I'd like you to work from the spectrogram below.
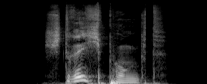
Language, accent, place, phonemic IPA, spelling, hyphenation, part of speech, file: German, Germany, Berlin, /ˈʃtʁɪçˌpʊŋkt/, Strichpunkt, Strich‧punkt, noun, De-Strichpunkt.ogg
- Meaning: semicolon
